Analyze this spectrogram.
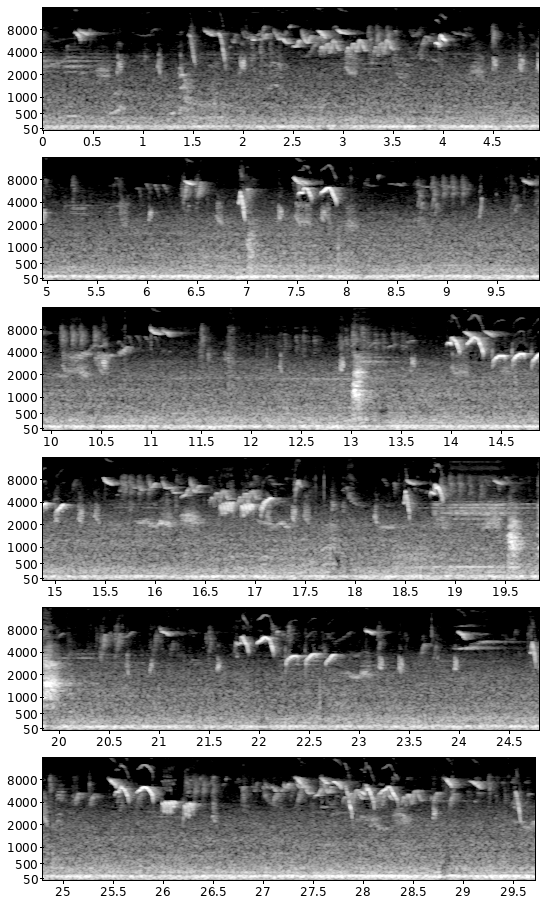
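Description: Caged blue-winged minlas giving a steady run of short, high chirps and twittering calls, over a steady low hum.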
